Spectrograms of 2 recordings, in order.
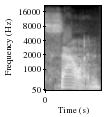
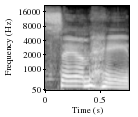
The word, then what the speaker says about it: Samhain: in from the fall, and that was called Samhain. It's spelt Samhain, it's not Samhain.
